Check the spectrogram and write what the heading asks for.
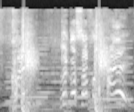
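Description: Two loud whack-like hits about a second apart, each dropping into a deep low thud, over background music and speech.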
